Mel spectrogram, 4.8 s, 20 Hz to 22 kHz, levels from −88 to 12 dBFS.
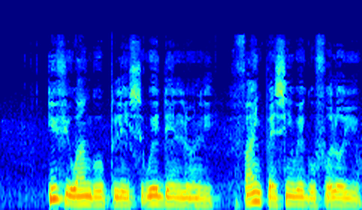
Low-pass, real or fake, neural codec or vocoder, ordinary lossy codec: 19.8 kHz; real; none; AAC, 32 kbps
